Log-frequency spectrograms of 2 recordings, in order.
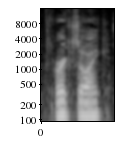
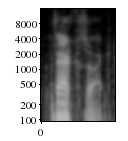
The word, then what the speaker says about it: Werkzeug: How do you pronounce that? Werkzeug. Yes, Werkzeug.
